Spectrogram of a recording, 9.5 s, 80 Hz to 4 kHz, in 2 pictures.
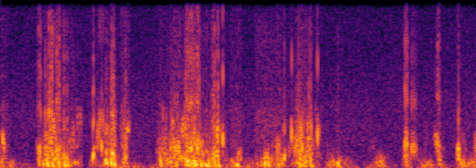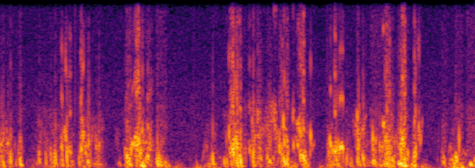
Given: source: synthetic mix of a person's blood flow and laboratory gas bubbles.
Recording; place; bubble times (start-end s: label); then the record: Doppler ultrasound of blood flow; precordium
0.00-0.09 s: bubbles
0.36-0.82 s: bubbles
0.89-1.30 s: bubbles
1.56-2.27 s: bubbles
2.29-2.42 s: bubbles
2.54-3.23 s: bubbles
3.34-3.42 s: bubbles
4.01-4.17 s: bubbles
4.33-4.44 s: bubbles
4.54-4.70 s: bubbles
4.72-5.00 s: bubbles
5.11-5.80 s: bubbles
5.91-6.43 s: bubbles
6.84-6.93 s: bubbles
6.96-7.90 s: bubbles
8.03-8.99 s: bubbles
9.16-9.24 s: bubbles
9.27-9.39 s: bubbles
9.42-9.51 s: bubbles
From the record:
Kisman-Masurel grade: 444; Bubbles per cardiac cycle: continuous sound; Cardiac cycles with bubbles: 100%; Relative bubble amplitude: maximal (0.775 to 0.999); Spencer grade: 4 (maximum detectable bubble signal sounding continuously throughout systole and diastole of every cardiac period, and overriding the amplitude of the normal cardiac signals); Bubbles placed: anywhere in the cardiac cycle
